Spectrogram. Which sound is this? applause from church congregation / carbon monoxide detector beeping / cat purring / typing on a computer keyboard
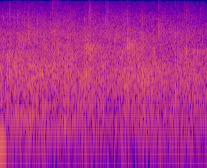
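applause from church congregation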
